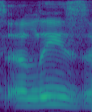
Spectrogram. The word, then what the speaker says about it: Aleza: So how did you become known as Aleza? Is that your real name? – Phonetically, yep. Okay, so phonetically, like A-L-E-Z-A, phonetically, the Z-A is like Je, Aleza.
